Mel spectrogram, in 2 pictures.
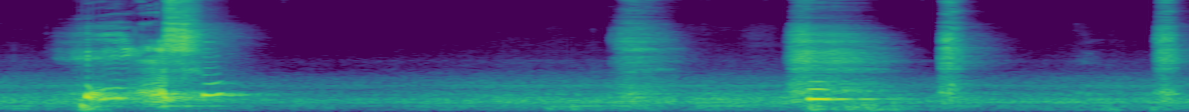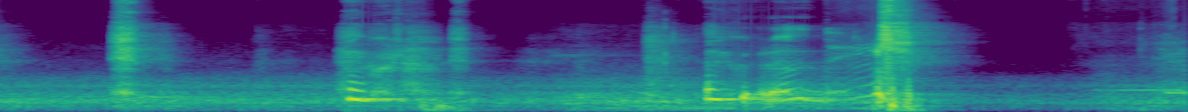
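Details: Allergic sneezing fit at work after an allergic reaction in a co-worker's bathroom, with night allergies: several sneezes in a row, each with a sharp inhaled gasp before it, in a quiet room.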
